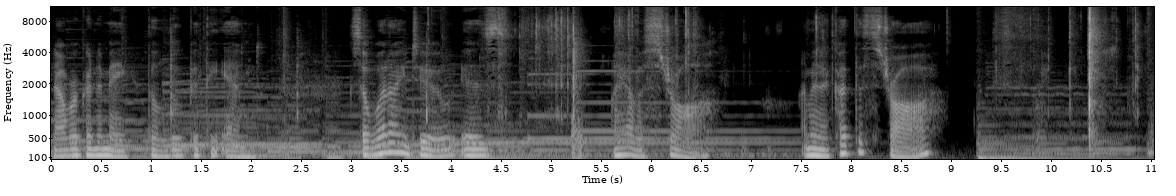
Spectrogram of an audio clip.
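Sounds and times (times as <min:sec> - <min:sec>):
background music: 0:00.0 - 0:07.8, 0:08.7 - 0:11.0
scissors cutting plastic straw: 0:04.4 - 0:06.6, 0:09.4 - 0:11.0.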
